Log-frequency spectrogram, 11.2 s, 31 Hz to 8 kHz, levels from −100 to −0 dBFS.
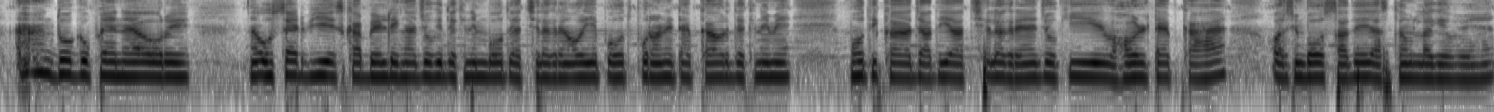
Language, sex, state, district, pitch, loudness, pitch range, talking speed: Hindi, male, Bihar, Saharsa, 180 Hz, -14 LUFS, 175-180 Hz, 295 wpm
